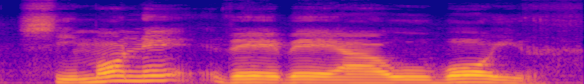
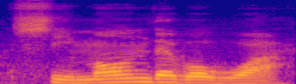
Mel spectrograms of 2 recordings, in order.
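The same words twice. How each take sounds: First: It is read as spelled, final R sounded. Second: It is said the French way, final R silent. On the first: The speaker calls it wrong. "lo pronuncio como se escribe" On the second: The speaker calls it right. "cuando está bien pronunciado ... sin la R del final"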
